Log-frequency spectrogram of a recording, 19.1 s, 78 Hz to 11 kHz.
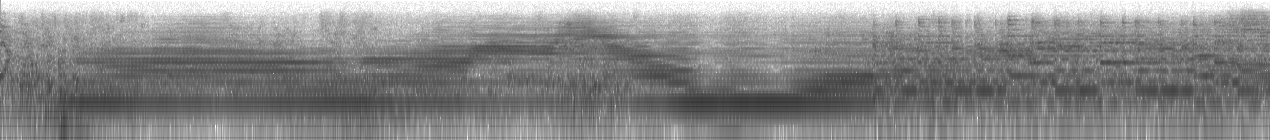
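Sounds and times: rock band droning note: 0.8 - 19.0.

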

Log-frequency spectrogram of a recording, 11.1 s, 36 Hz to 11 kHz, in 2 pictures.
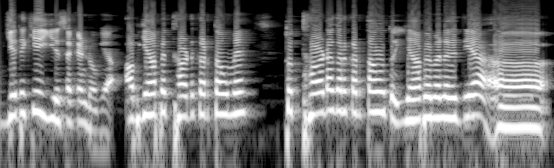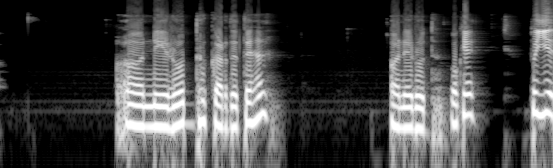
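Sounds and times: man speaking: 0.0 - 5.5, 6.7 - 8.3, 9.5 - 10.3.

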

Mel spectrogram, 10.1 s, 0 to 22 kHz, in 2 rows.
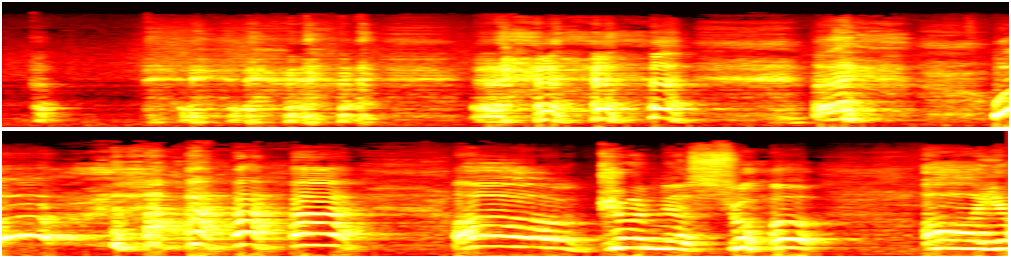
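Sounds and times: young man laughing: 0.7 - 7.0.

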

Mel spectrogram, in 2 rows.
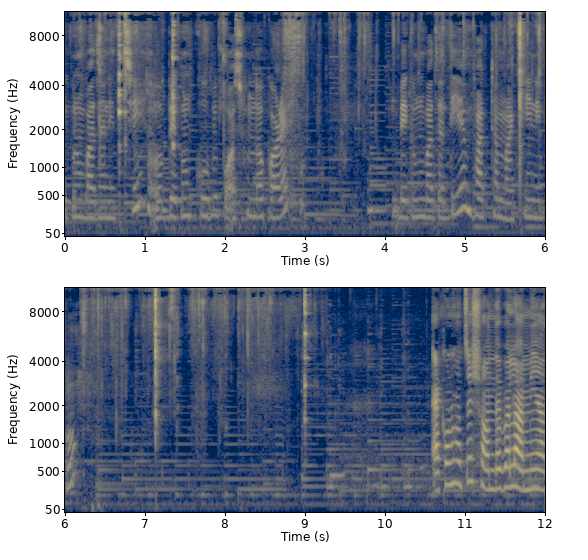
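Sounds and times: soft background music: 0.0 - 12.0
metal spoon scraping ceramic bowl: 0.4 - 3.8, 5.6 - 9.3.

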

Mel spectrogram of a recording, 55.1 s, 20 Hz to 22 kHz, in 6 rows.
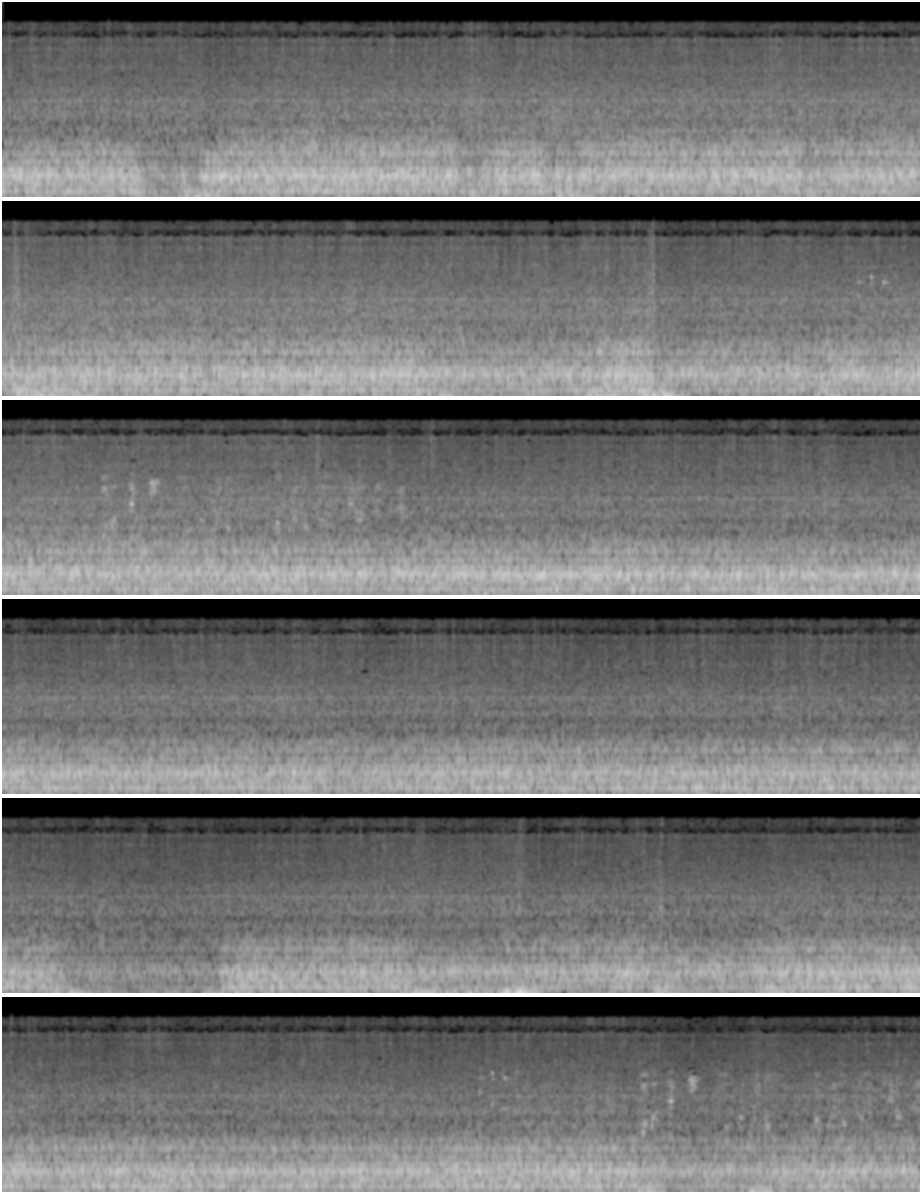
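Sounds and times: low engine hum: 0.0 - 55.0
tyres droning on asphalt: 0.0 - 55.0.

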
